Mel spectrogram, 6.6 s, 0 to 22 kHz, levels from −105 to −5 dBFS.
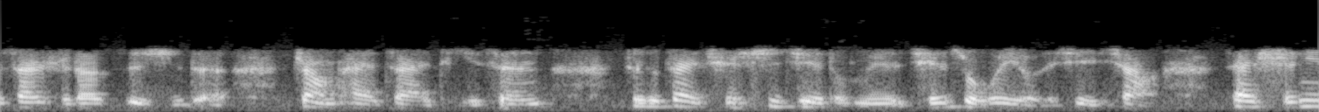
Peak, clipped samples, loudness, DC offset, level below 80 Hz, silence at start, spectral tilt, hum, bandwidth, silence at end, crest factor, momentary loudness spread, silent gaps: -2 dBFS; under 0.1%; -21 LUFS; under 0.1%; -70 dBFS; 0 s; -1 dB/octave; none; 3.9 kHz; 0 s; 18 dB; 7 LU; none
